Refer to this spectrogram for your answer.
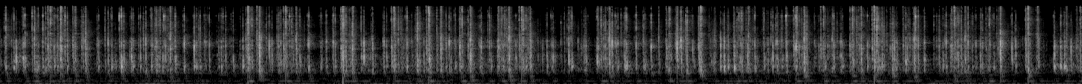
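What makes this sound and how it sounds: Fingertips with long pink nails type fast, at about 98 words per minute, on a full-size mechanical keyboard with white plastic keycaps on a black frame. A dense, continuous stream of short, bright clicks and clacks with almost no low end, each keystroke dying away almost instantly.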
